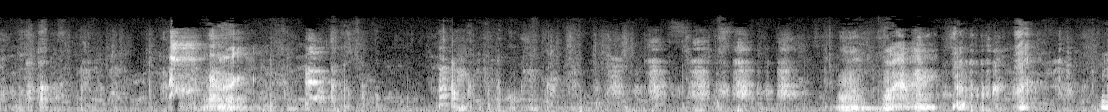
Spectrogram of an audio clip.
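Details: Dog with his puppies, heard in a home as short barks and growly yips break out in bursts, mixed with a person's voice calling the pups.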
